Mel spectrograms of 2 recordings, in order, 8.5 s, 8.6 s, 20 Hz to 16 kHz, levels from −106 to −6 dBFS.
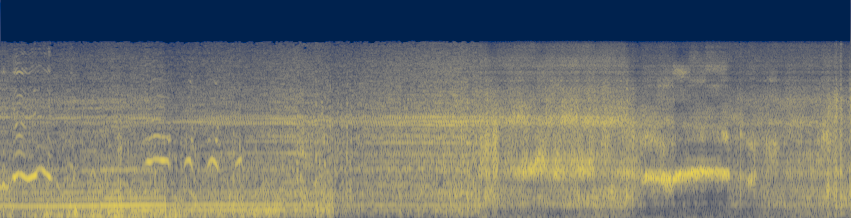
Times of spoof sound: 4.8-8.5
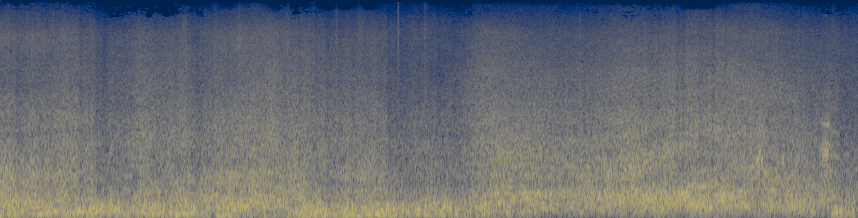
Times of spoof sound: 2.1-2.8; 3.2-4.3; 4.9-5.8; 6.7-7.6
